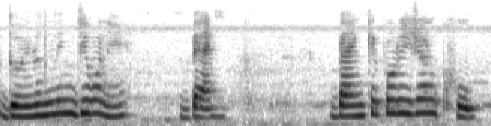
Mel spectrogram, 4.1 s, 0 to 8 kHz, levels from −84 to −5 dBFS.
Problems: none marked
